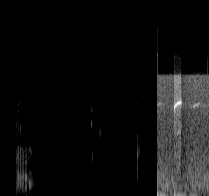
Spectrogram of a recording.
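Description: A spring peeper gives a single high, clear peep that slides upward, over a steady background hiss.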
